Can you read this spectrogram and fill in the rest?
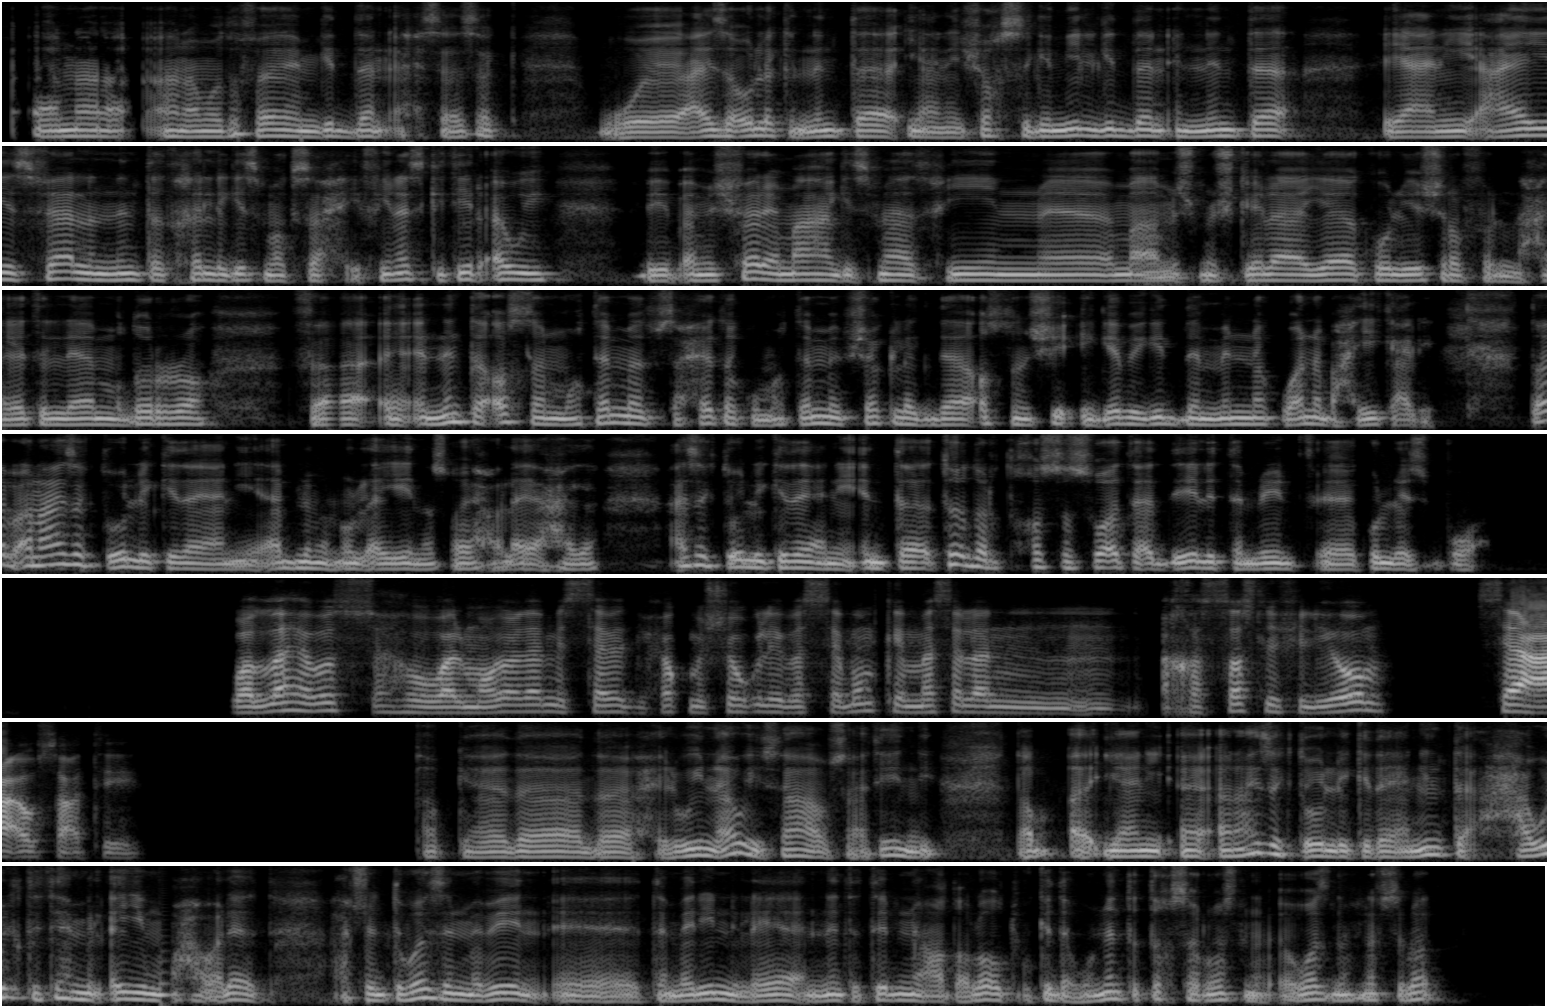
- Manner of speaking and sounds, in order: tapping
- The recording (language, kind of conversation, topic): Arabic, advice, إزاي أوازن بين تمرين بناء العضلات وخسارة الوزن؟
- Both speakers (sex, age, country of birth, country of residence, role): male, 20-24, United Arab Emirates, Egypt, advisor; male, 25-29, Egypt, Egypt, user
